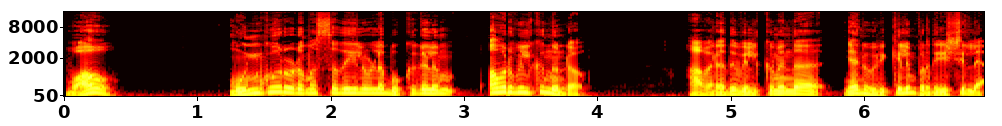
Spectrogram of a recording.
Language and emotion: Malayalam, surprised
